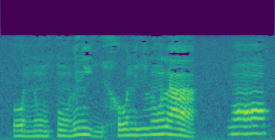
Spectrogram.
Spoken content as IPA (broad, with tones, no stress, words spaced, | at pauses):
o˨nũ˨ kũ˨lĩ˧ ji˨ ho˧ni˧lũ˦lã˦˨ | ɡɔ̃˦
